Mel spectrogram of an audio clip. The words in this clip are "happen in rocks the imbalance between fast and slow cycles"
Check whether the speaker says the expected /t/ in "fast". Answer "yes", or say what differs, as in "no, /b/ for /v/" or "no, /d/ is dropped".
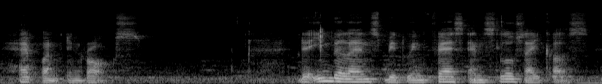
no, /t/ is dropped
